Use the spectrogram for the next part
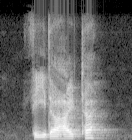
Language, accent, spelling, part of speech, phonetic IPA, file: German, Austria, Federhalter, noun, [ˈfeːdɐˌhaltɐ], De-at-Federhalter.ogg
- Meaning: penholder, pen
